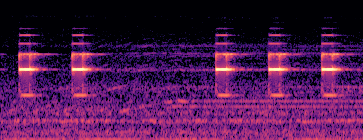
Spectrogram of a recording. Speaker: Though, I hear those constantly repeated beeps, three at a time, which indicates a RAM failure.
